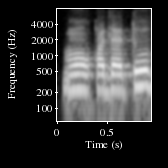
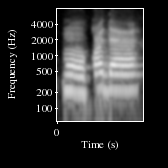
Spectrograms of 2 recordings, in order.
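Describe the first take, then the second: First: The word ends with a 'tu' sound. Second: The word ends with a plain 'a' sound. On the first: "मुक़दतु के बजाय" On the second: "जब हम स्टॉप करेंगे"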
